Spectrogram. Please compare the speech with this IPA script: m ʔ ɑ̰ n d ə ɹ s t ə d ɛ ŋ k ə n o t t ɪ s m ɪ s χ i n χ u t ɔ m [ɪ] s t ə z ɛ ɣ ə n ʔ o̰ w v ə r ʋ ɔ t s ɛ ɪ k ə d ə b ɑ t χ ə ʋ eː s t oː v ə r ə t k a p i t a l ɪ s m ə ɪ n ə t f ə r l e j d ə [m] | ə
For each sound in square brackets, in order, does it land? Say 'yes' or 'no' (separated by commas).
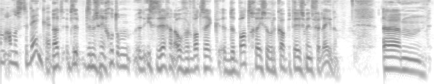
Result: no, no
